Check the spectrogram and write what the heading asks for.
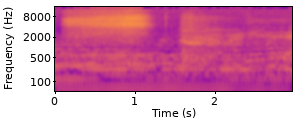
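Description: A deep, audible breath drawn in through the nose, a sustained airy hiss lasting about a second, followed by a softer rushing exhale, with no talking.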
